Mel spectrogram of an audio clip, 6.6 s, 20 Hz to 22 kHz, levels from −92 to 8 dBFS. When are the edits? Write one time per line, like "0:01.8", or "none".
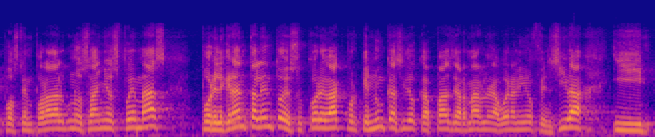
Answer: none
